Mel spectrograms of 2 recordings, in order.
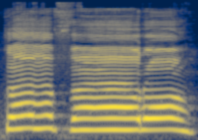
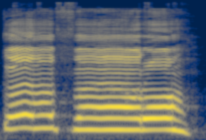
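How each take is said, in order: No difference in how they are said.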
